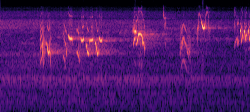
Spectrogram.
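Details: Forest song of a wild yellow-legged thrush (sabiá-una, Turdus flavipes) in Brazilian woodland: rapid varied twittering phrases, chirpy notes tumbling one after another with brief gaps between bursts.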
